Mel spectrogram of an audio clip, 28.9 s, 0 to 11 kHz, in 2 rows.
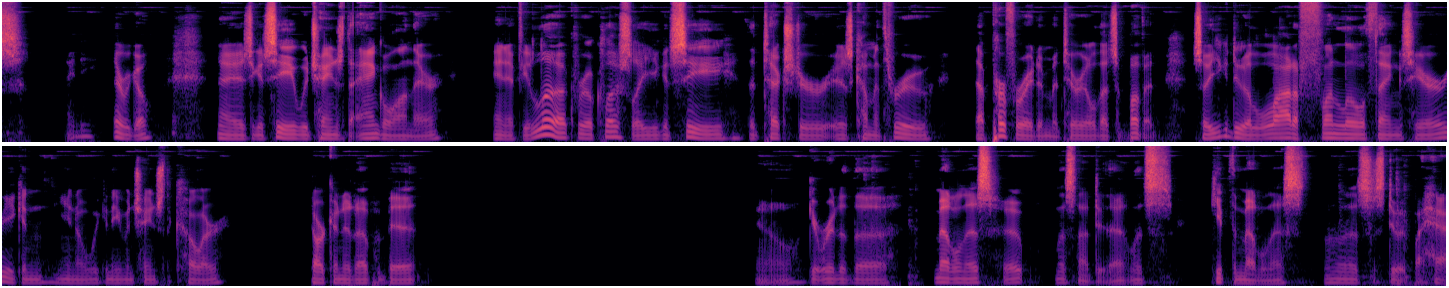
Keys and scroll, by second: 0.2 KP_0, 0.5 Return, 23.1 KP_0, 23.6 Return, 27.7 ., 28.2 5, 28.5 Return.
